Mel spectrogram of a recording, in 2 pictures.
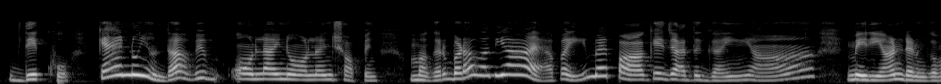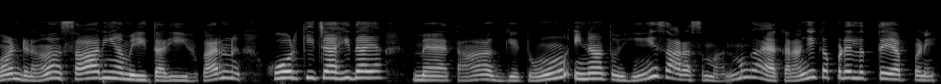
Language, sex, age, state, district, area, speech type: Punjabi, female, 30-45, Punjab, Rupnagar, urban, spontaneous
